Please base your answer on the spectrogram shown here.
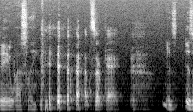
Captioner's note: laugh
